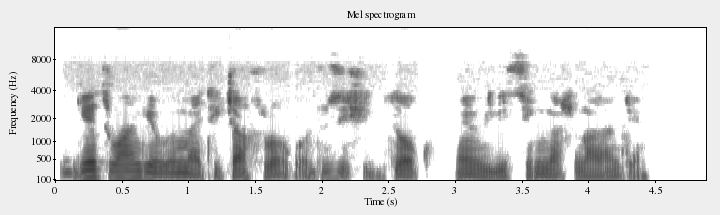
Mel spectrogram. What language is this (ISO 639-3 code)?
pcm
